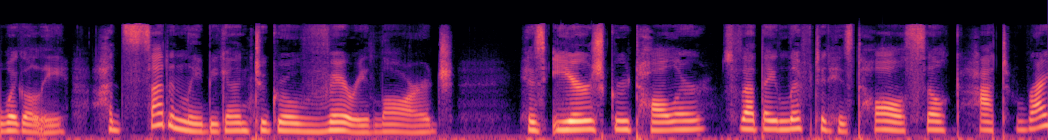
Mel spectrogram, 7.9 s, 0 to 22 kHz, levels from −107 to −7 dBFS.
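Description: From 2.56 s to 4.06 s a mains hum sits under the speech: a steady 60 Hz tone with some low harmonics, around 35 dB below the talker. Power-line current has leaked into the signal path, as through a ground loop or a nearby transformer. Unlike handling noise or wind rumble, which wander in level and pitch, this tone holds one fixed frequency and an even level, then stops at 4.06 s.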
